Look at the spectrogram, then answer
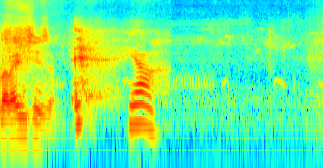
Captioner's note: sighs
